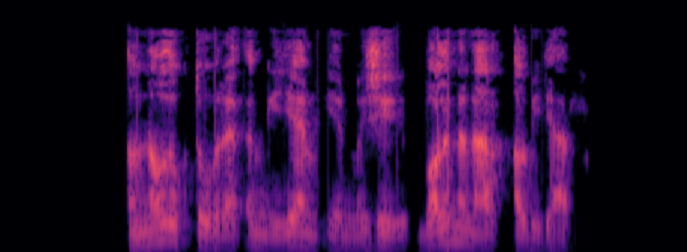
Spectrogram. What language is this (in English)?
Catalan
